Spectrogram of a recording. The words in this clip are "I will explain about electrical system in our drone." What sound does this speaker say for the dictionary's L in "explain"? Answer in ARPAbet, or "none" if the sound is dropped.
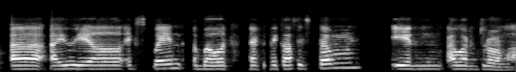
L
